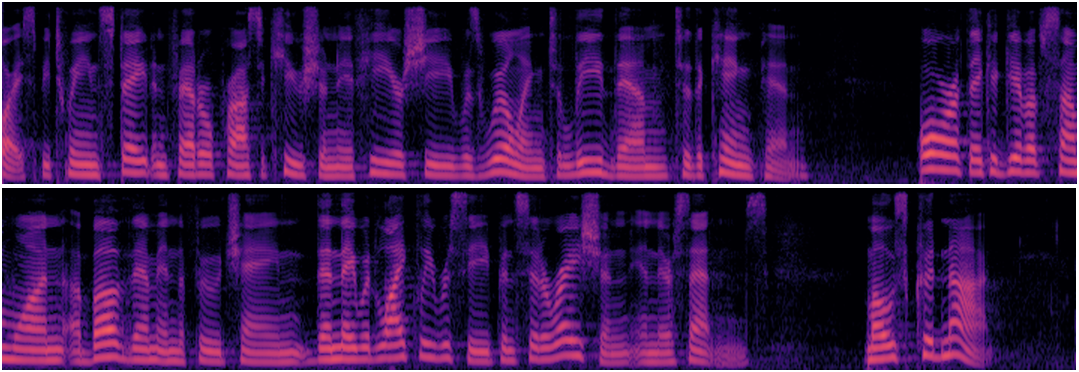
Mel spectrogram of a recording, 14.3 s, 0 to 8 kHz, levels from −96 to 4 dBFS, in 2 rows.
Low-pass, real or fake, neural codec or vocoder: 7.2 kHz; real; none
